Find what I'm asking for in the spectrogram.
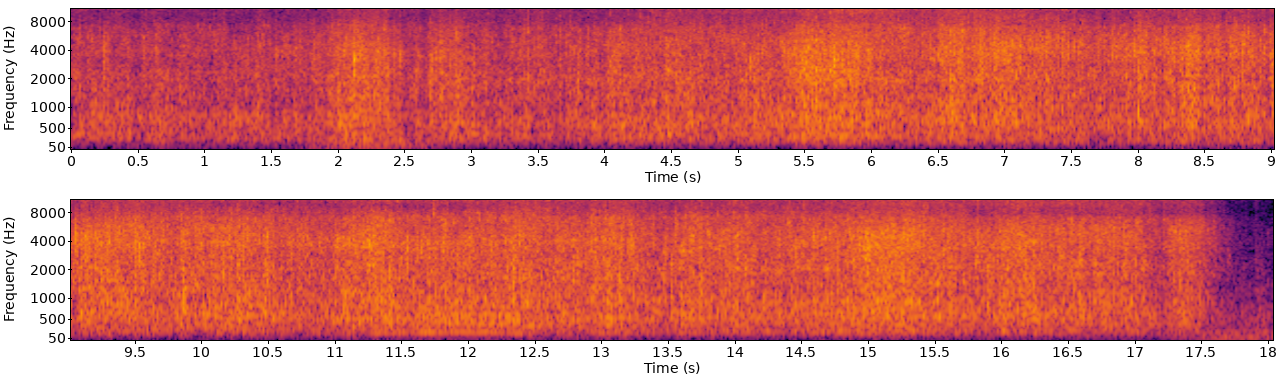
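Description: A heavy rain downpour roars steadily for the whole stretch, a loud, dense, close wash of falling water with no speech over it.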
